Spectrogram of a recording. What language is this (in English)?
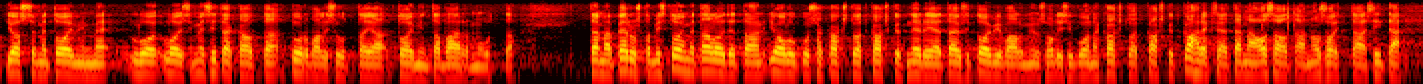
Finnish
